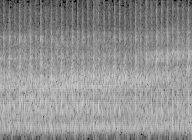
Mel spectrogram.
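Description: A forestry machine runs steadily while clearing a cut through storm-felled trees in a forest, its loud, continuous mechanical chatter and rapid knocking pulses filling the clip with no talk.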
